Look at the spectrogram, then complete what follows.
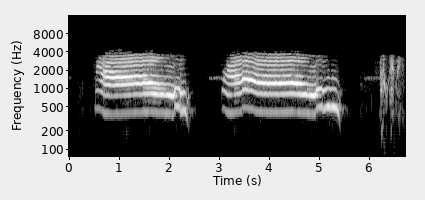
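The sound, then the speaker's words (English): A man's voice imitates a cat on a house's front porch, giving two long, drawn-out meows with a falling wail at the end of each, fairly loud, followed by a brief rustle. “Now, I meow twice.”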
